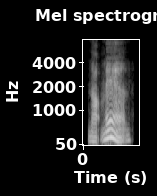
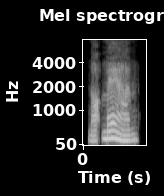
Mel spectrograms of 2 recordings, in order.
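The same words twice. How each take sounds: Both takes have the same delivery.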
